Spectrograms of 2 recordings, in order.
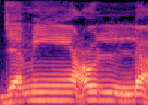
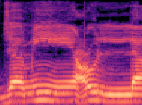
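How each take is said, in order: No difference in how they are said.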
